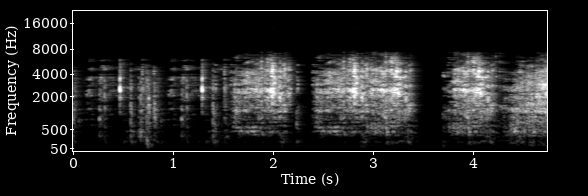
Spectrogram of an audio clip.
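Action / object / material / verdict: scrape / kraft paper bag / paper / none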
